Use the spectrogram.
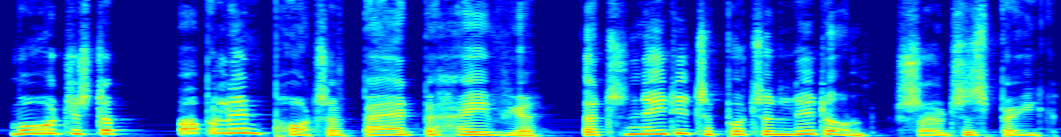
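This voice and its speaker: A woman's voice: fairly high pitch, lively intonation, moderate pace, faint music behind. A woman voicing a blunt, exasperated mother in a comedy game. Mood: weary, exasperated. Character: fed-up, scolding British mother of a grown son.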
